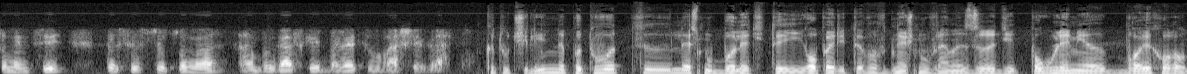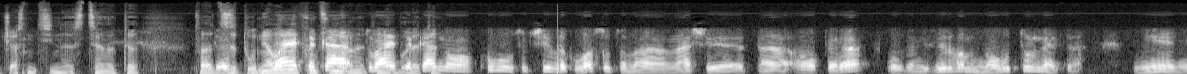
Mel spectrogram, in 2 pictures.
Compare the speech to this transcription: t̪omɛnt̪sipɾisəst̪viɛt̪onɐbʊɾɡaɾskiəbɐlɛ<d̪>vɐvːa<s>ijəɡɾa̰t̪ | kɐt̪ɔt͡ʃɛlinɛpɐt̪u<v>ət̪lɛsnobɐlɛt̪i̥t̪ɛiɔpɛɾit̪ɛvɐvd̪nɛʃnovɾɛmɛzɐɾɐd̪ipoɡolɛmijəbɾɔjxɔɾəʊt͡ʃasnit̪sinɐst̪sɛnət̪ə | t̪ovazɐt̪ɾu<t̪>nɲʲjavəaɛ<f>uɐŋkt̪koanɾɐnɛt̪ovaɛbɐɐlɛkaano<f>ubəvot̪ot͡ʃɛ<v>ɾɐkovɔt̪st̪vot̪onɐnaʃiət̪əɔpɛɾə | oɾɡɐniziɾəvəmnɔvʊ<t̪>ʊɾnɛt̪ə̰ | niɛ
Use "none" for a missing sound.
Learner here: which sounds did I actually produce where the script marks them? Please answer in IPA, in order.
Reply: t̪, ʃ, v, d̪, f, x, v, t̪

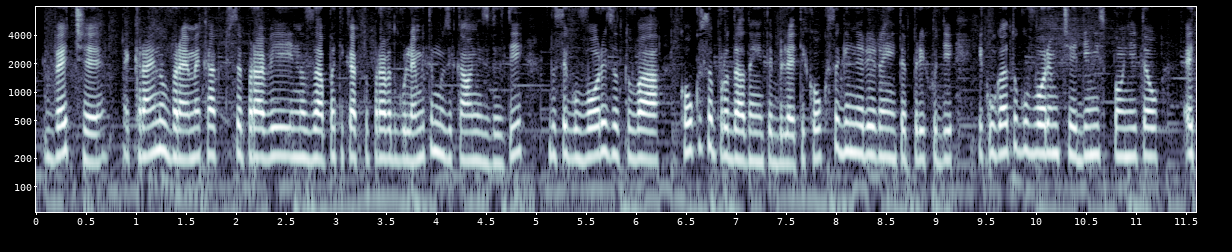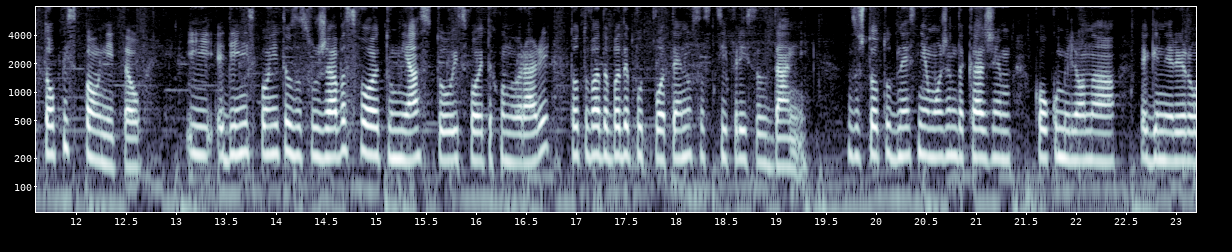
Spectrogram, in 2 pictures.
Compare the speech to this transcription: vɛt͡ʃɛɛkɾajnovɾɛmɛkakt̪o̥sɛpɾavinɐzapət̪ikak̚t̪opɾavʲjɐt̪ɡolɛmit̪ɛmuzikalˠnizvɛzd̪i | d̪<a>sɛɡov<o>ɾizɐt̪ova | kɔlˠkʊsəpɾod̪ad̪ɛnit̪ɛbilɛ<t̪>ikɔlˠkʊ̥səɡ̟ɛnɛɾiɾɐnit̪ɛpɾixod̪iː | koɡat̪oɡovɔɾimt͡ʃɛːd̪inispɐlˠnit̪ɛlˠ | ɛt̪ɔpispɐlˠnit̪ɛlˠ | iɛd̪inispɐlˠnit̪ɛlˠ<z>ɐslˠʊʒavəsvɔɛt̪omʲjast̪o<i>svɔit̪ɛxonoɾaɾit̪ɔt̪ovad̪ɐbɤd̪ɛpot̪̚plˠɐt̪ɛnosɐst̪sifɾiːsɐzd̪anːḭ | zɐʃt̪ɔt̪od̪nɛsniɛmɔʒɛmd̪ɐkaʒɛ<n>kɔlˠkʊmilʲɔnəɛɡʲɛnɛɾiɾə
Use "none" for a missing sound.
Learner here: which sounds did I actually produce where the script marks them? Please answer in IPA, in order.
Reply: ɐ, ɔ, t̪, z, i, m

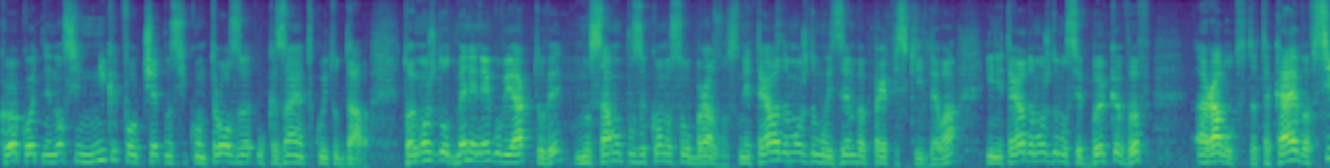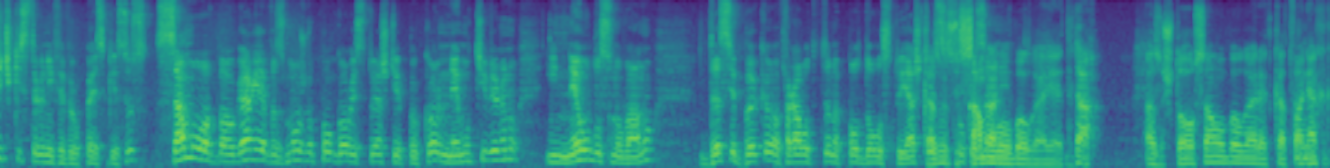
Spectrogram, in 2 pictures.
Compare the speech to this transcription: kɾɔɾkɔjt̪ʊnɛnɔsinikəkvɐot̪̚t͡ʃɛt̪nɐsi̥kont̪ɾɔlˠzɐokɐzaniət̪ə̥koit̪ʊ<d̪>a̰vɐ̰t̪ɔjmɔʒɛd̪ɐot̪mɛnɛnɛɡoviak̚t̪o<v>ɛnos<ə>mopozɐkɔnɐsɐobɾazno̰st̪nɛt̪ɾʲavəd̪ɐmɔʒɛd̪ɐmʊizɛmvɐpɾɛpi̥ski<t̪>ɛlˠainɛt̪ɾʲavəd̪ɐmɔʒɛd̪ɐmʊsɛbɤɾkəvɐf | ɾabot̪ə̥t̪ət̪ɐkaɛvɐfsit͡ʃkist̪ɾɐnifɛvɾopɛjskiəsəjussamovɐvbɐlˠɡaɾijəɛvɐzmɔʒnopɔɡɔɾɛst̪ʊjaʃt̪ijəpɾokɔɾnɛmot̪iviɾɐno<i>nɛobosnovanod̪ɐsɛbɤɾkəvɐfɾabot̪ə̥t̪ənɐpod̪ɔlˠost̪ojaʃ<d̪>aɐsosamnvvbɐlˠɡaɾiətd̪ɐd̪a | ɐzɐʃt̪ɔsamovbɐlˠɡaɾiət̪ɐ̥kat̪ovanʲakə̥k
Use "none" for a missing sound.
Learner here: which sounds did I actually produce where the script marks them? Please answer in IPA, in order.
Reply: d̪, v, a, d̪, i, t̪

